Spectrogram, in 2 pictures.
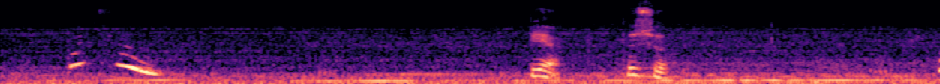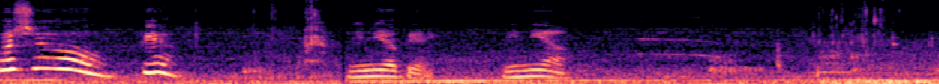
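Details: Mother cat visiting a yard with her three kittens while fed milk: a series of arched, harmonic meows spread across the recording, some in quick pairs, with a person speaking quietly in between.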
